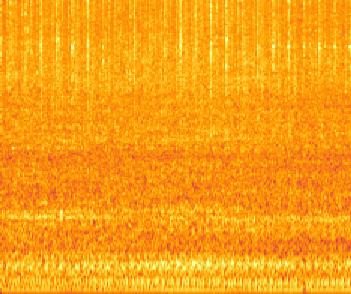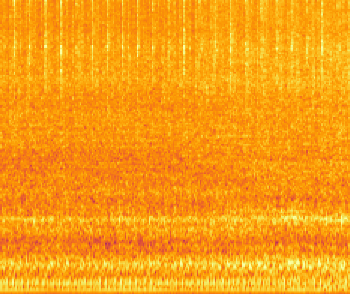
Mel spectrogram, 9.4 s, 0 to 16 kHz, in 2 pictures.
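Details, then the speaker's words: 1968 Ford F250 Camper Special Ranger, 360 V8 with C6 three-speed and Dana 60 rear (3.73 gears), under-hood idle after dash check: steady, even lope with no knocks, ticks or misses; runs well. Exhaust leak on passenger side noted separately. "So there's 360. Again, runs real well."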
